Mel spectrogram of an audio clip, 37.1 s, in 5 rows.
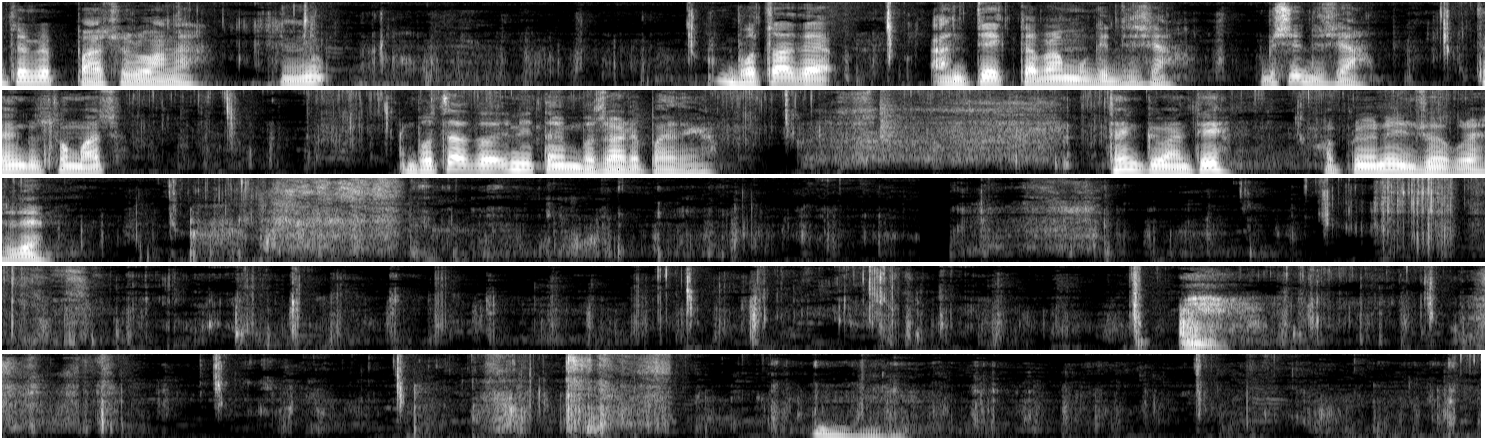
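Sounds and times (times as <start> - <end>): man chewing and crunching: 0.0 - 37.0.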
